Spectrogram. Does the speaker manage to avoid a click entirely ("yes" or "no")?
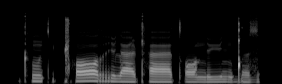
no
